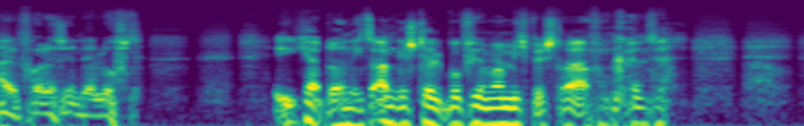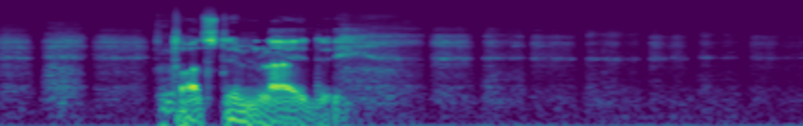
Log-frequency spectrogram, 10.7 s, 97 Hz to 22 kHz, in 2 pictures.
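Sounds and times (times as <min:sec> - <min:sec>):
speech: 0:00.0 - 0:05.2, 0:06.4 - 0:08.0
labored breathing of a restless sleeper: 0:01.0 - 0:01.8, 0:04.5 - 0:06.4, 0:07.6 - 0:10.7.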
